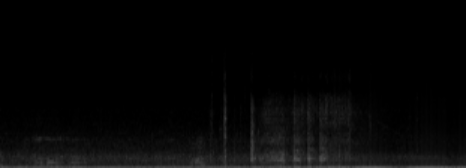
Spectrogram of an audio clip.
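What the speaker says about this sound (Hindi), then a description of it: "हो गई जी हमारी गाड़ी स्टार्ट" A car engine cranks and catches, its low rumble swelling into a loud, close idle toward the end, with people talking over it.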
